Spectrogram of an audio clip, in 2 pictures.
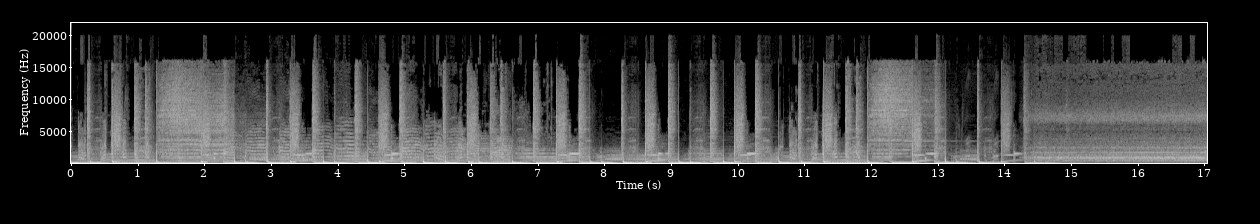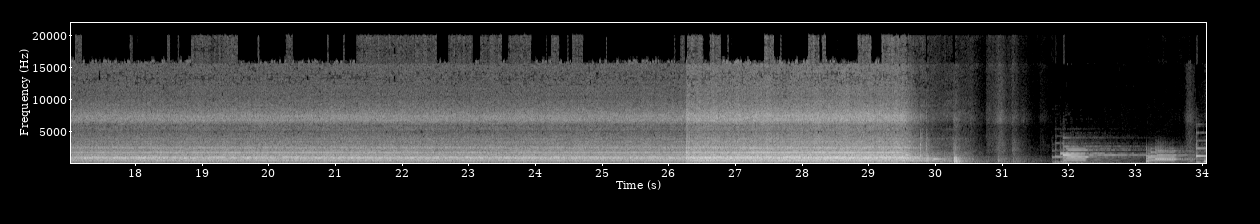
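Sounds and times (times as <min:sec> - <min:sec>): hair dryer whining: 0:01.0 - 0:06.7, 0:11.7 - 0:13.1, 0:14.3 - 0:30.7.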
